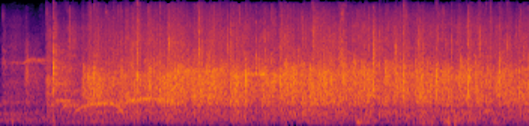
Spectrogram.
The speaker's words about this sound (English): Thanks, everybody. That was really nice. I imagine I'll probably have an opportunity to speak from time to time. And so every time I get up, I expect that kind of round of applause. That would be that'd be awesome.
